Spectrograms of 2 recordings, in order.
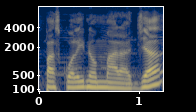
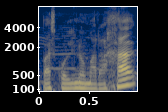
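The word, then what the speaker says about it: Pasqualino Maragià: no amar enseña la pronunciación correcta es pasqualino malasia y no pasculli no marajá es una canción clásica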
